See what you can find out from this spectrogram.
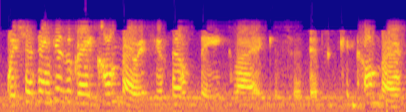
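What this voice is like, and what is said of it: Very posh British accent. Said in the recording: “You have this, like, posh accent ... I have a very British accent. It makes me sound quite posh ... Even the British accent is definitely very posh”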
